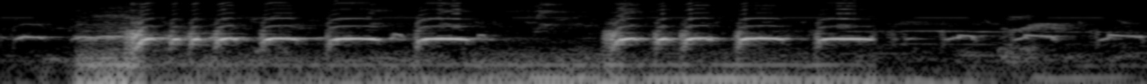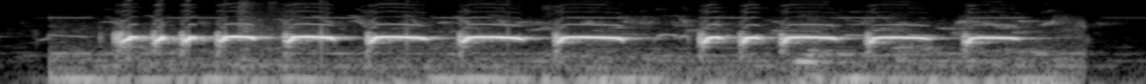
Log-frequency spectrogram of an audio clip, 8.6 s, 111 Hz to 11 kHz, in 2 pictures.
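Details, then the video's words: [1, 'Female zebra dove calling the male: a soft run of short cooing notes, a pause, then a louder fast series of hooked, rolling coos repeated about three times a second.'] "Perkutut Betina memanggil jantan"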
